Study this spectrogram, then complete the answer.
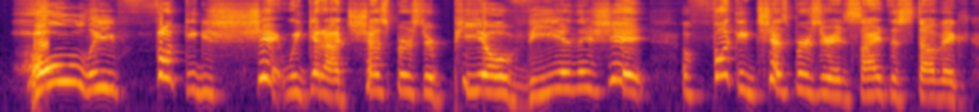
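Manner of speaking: bursting with gory delight; squealing with real glee; excited outburst. Real, not acted. Gushing over a gory scene.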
